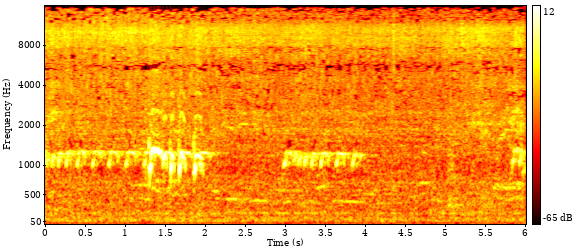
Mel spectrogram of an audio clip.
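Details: Local zebra dove kerot-style song for training reluctant doves: one bright phrase of rapid cooing beats rising out of a steady rolling trill, followed by more soft trills.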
